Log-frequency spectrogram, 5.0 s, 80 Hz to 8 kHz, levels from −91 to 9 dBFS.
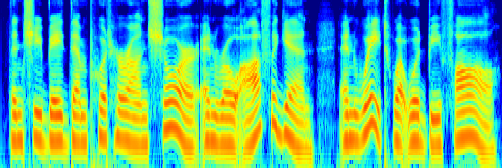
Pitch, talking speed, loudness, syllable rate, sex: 175 Hz, 205 wpm, -16 LUFS, 4.4 syllables/s, female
